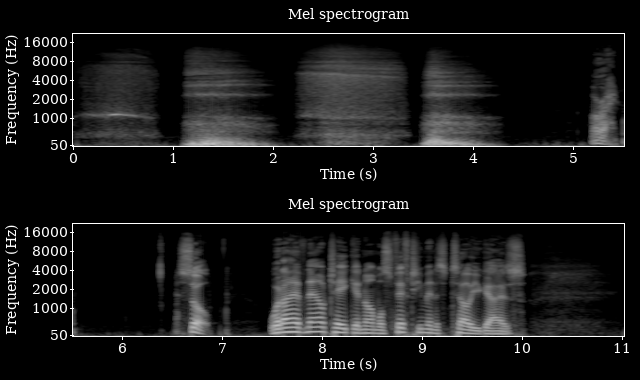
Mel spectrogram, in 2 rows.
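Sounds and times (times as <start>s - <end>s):
heavy deliberate breathing to calm down: 0.0s - 5.0s
speech: 5.2s - 5.6s, 6.6s - 6.9s, 7.5s - 10.2s.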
